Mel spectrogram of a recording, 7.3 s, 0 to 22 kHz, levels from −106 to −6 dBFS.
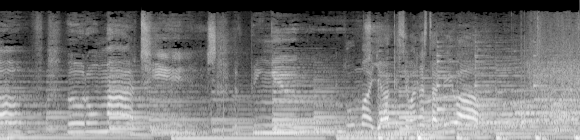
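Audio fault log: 2.72–2.80 s, chunks out of order: a 20 ms chunk arrives three chunks late and plays after the audio meant to follow it, giving a brief jumbled stutter with three hard joins.
6.52–6.56 s, chunks out of order: a 20 ms chunk plays one chunk late, swapping with its neighbour, a shorter garble.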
